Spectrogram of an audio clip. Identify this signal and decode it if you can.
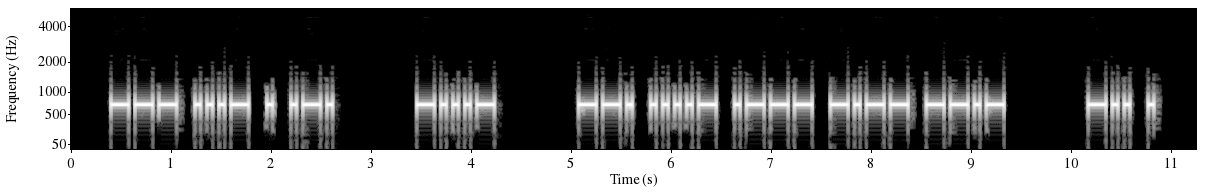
Morse code, heard as a keyed tone, about 20 wpm, 700 Hz. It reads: OVER <BT> G4JYQ DE
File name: UK MASTER QSOs TRAINING / 20WPM / UK MASTER QSOs 0035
